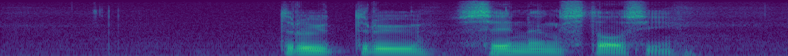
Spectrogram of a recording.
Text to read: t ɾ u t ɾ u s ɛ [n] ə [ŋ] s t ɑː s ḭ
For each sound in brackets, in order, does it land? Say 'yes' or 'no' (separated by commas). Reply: yes, yes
